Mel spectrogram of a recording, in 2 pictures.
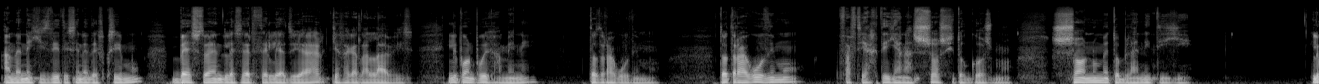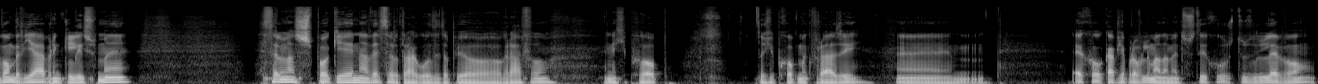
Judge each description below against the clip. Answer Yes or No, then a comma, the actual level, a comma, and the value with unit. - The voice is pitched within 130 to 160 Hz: No, very low, 85 Hz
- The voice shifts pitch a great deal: No, average, 4.1 semitones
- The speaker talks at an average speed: Yes, average, 150 wpm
